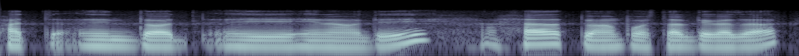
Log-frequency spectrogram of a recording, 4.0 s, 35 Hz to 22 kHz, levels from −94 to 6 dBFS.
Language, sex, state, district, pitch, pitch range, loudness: Chakma, male, Tripura, Dhalai, 110 Hz, 110-120 Hz, -21 LUFS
